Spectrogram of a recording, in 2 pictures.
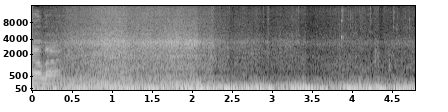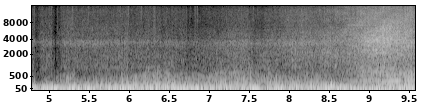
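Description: A car engine rumbles steadily as an open car drives off.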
